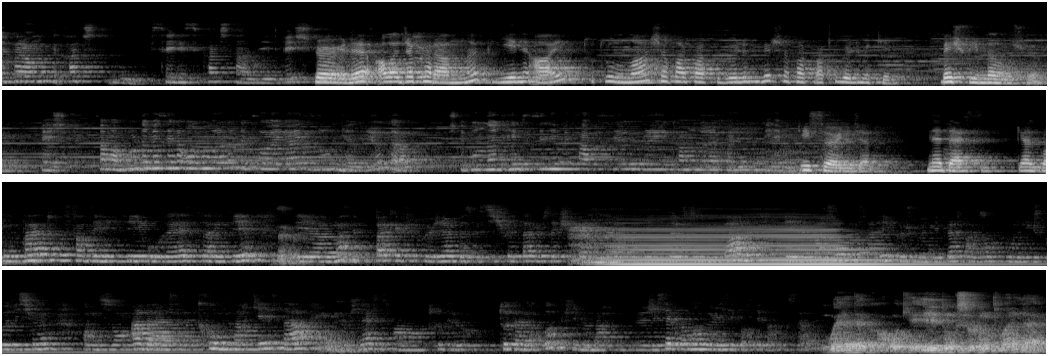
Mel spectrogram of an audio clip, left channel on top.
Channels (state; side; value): different; both; correlation 0.00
